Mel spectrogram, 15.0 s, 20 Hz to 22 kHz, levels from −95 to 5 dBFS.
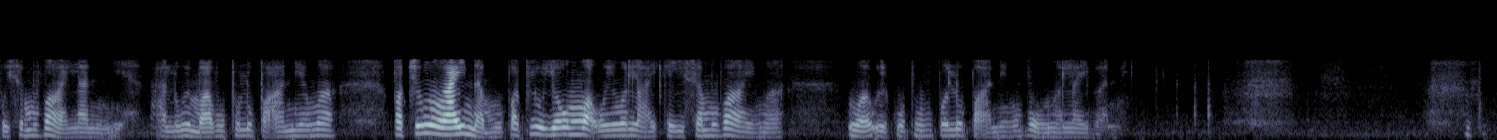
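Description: Speech runs through the iLBC codec for the whole clip. Nothing reaches above about 3.7 kHz or below about 200 Hz, and the voice has a plainly audible rough, buzzy, synthetic grain. What separates this from a simple telephone-band filter is that roughness: each short frame's excitation is rebuilt on its own, which fits 20 ms frames at about 15 kbps. Plain band-limiting would sound muffled but stay smooth.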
